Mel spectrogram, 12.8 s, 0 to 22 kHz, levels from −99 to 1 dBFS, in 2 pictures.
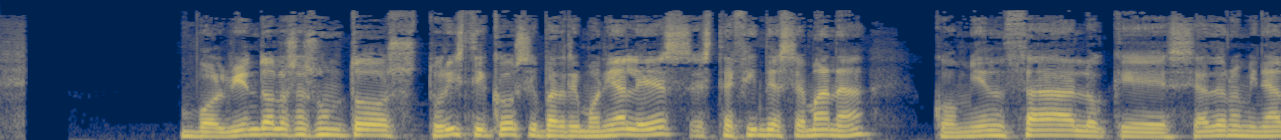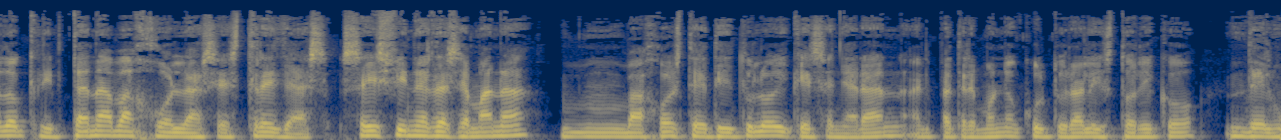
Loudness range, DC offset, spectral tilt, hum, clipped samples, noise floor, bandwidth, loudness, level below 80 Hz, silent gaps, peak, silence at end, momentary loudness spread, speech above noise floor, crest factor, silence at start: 4 LU; under 0.1%; -5 dB/octave; none; under 0.1%; -73 dBFS; 16 kHz; -21 LUFS; -52 dBFS; 0.14-0.34 s; -4 dBFS; 0 s; 7 LU; 52 dB; 16 dB; 0 s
